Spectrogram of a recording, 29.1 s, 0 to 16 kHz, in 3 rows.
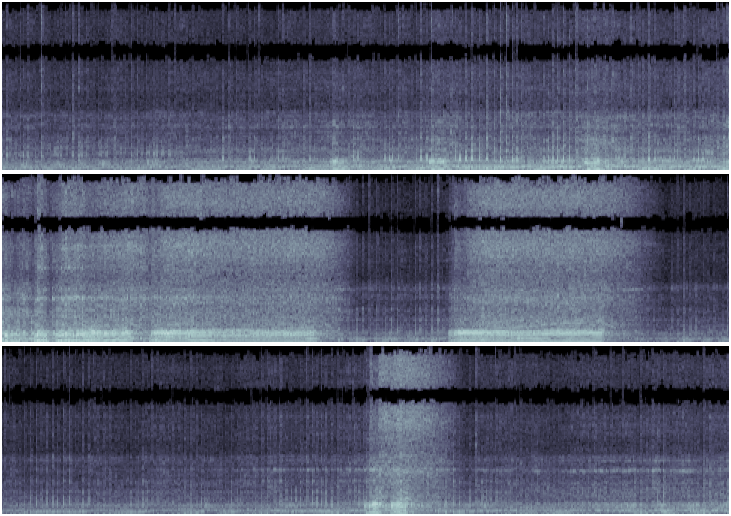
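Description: Echo CS-2511T top-handle chainsaw's two-stroke engine idling and being revved: several short blips, two longer revs to high speed held for a few seconds each around the middle, and a quick blip near the end. A brand-new saw on its first run from an extremely cold start, just taken off choke and being broken in.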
